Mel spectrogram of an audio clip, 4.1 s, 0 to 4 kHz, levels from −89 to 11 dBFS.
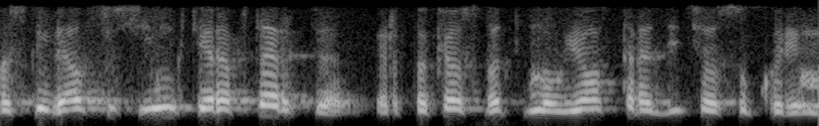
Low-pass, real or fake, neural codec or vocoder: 3.6 kHz; real; none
